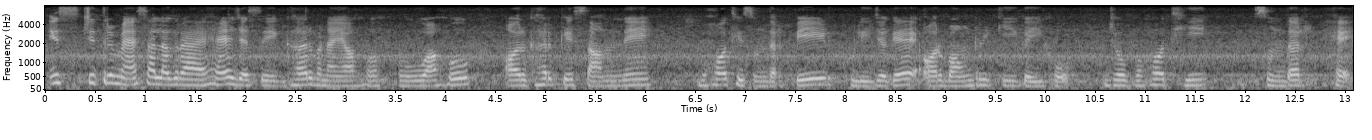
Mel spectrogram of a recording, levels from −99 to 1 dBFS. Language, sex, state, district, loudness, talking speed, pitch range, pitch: Hindi, female, Bihar, Darbhanga, -24 LUFS, 155 wpm, 175-210 Hz, 190 Hz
